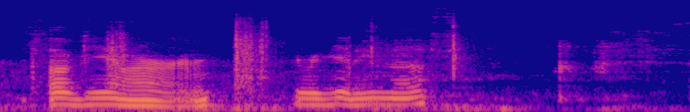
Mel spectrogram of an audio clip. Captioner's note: laughs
